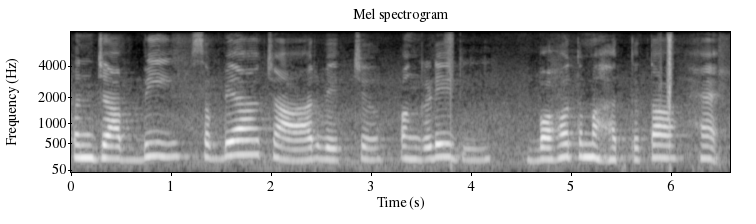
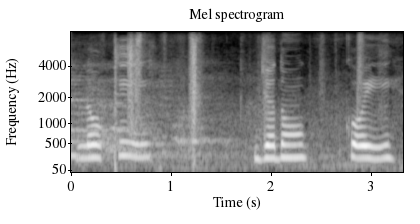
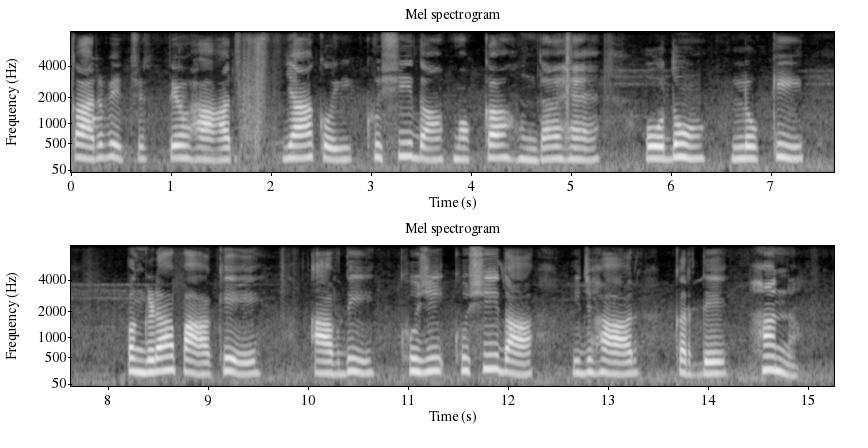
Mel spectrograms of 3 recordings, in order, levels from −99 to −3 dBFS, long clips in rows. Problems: none marked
